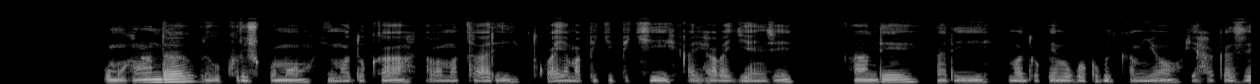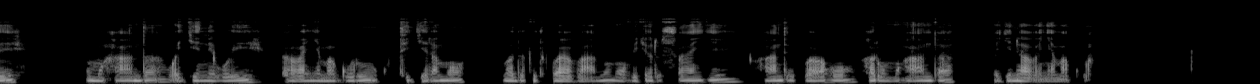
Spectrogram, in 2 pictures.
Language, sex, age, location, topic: Kinyarwanda, male, 18-24, Kigali, government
